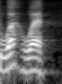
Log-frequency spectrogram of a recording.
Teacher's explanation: في بعض القراء بيقول وهو مع تسكين الهاء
